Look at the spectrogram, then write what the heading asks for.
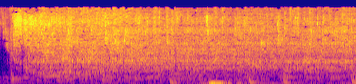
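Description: Sago vada batter sizzling in hot oil in a kadai, starting suddenly as it drops in and going on as a loud, steady hiss.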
